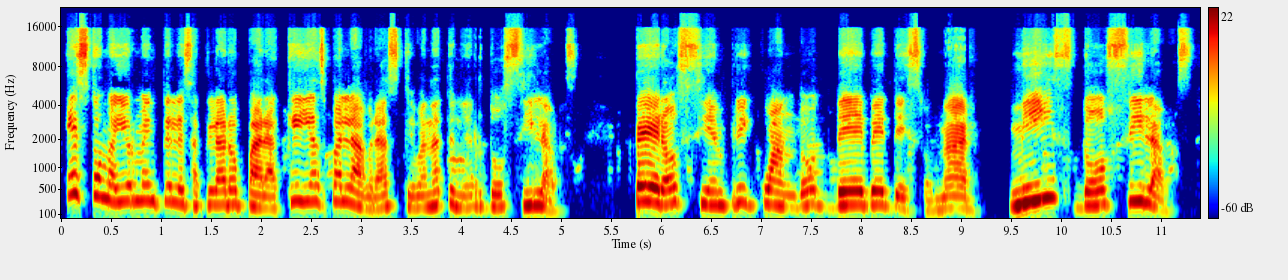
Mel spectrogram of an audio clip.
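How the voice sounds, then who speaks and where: Woman teacher quizzing pupils online; bright, clear voice, unhurried delivery. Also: on the high side, animated. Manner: quizzing students, explains patiently. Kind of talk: online class instruction. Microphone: video call.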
